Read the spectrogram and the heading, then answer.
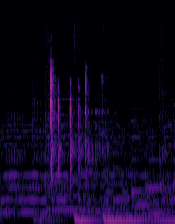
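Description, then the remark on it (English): Physical dice clatter across a hard surface, a quick burst of four or five sharp clicks and taps that settle within a second, with no one talking. A real die, not an app, rolled for a perception check in a tabletop role-playing game, landing on three. “That, that, was a real dice too.”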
